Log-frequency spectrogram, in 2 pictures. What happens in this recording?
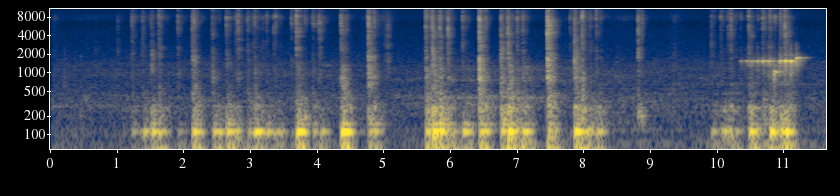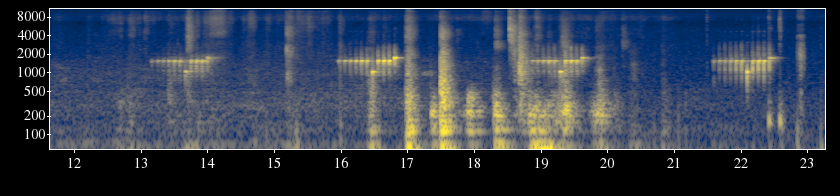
I was working on my computer. Then i moved my chair. Then I got up becouse my co-worker got a call on his phone but he was not in the room.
